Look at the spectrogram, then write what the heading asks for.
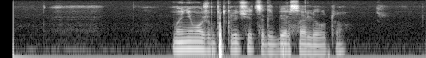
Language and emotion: Russian, sad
